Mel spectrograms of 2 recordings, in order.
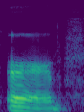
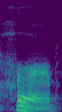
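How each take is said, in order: First: The word starts without an H sound. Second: The word starts with an H sound. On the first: This is the original pronunciation. "originally, when it came over to England, it was pronounced herb" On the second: This is the newer pronunciation. "they started pronouncing the H and said herb"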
